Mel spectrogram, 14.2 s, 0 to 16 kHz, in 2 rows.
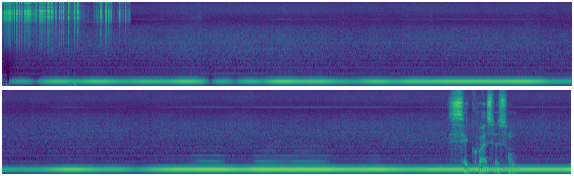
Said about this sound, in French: c'est le son du soleil. Capturé par la NASA. Pendant 20 ans, le bourdonnement bas et palpitant du rythme cardiaque de notre étoile. Ce son a été élaboré après avoir capturé 40 jours de données. De données solaires.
